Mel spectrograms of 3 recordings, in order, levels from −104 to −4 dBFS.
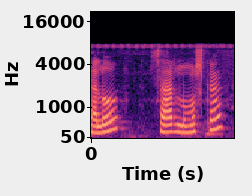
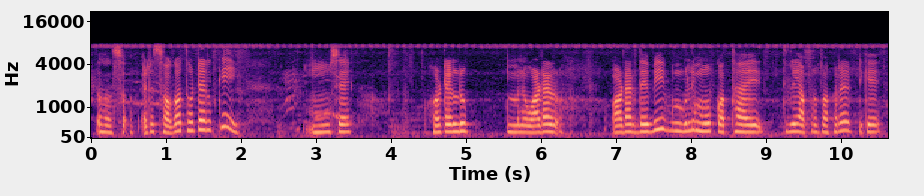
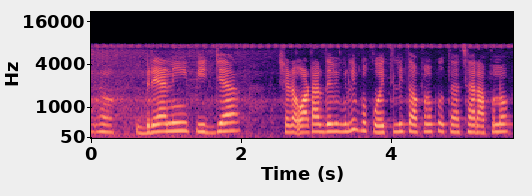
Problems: constant background noise, continuous background conversations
